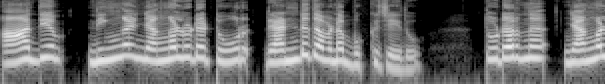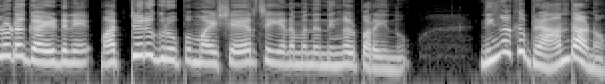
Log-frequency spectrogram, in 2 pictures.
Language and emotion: Malayalam, angry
